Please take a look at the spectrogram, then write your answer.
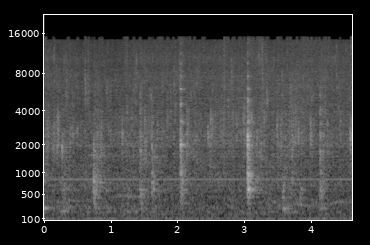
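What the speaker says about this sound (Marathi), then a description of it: "कढीपत्त्याची पानं घालूया, सुकी मिरची। आता हे चांगलं परतून घेऊया।" Curry leaves and dried red chillies fry in hot oil while being stirred, giving a continuous sizzle broken by several scraping strokes and sharp crackling pops, close and moderately loud.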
